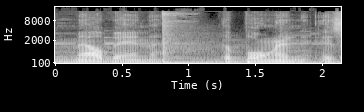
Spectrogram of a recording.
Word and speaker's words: Melbourne: and you are super super awesome well it's pronounced Melbourne the born is silent as you're over at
